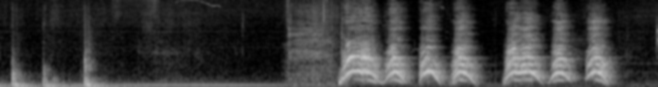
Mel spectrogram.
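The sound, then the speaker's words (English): Three quick, sharp knocks on a door, followed by a brief pause with a low hum, then a dog barking loudly, about seven barks in a steady rhythm. “Just fucking knock on the door.”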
